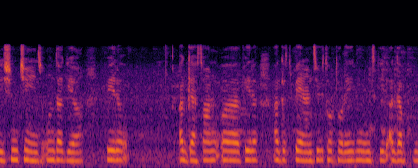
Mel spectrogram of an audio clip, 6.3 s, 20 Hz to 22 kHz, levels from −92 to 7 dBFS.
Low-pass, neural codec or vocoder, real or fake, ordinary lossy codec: 7.2 kHz; none; real; none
